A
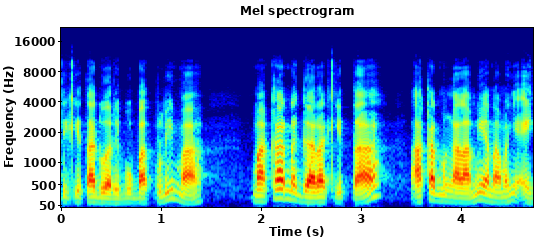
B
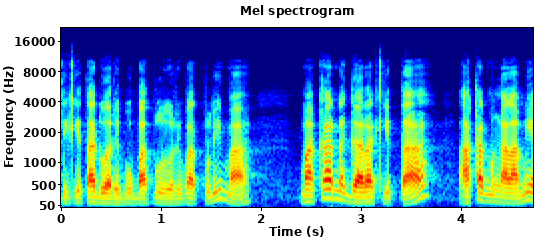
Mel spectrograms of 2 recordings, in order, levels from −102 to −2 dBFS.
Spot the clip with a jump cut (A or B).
A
